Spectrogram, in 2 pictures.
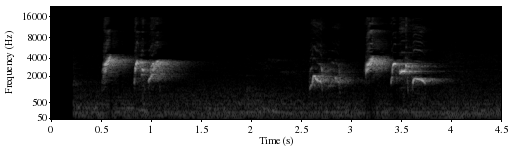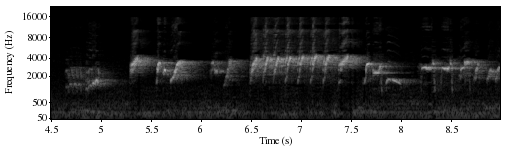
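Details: Red-whiskered bulbul of the rare Nam Đông, Huế line, sung for voice training: short, bright, warbled phrases rising and falling, separated by brief pauses, growing into a longer rippling run near the end, over a faint low hum.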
